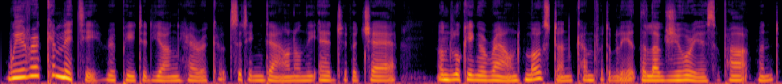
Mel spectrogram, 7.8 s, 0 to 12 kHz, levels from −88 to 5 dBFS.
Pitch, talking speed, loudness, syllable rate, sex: 185 Hz, 175 wpm, -19 LUFS, 5.9 syllables/s, female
